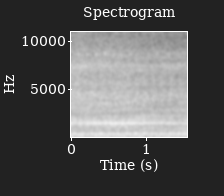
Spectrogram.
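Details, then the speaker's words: Car with disconnected vacuum line found: rough idle with ragged, unsteady exhaust rhythm and skipped beats, misfiring pretty good; later still a slight misfire after running; cause not confirmed. "sed oh yeah she's misfying pretty good there isn't she hey you can see that but then again that's not even on so we'll let it run for a little bit"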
